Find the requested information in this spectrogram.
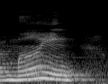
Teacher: perceba que quando nós pronunciamos a palavra mãe o som é nasalizado portanto eu vou ter a presença de uma vogal nasal e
